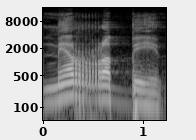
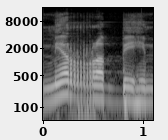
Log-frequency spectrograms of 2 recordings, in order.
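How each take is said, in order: Both takes have the same delivery.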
